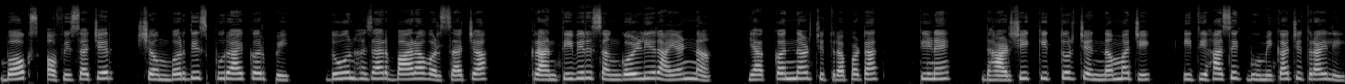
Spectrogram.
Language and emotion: Goan Konkani, neutral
